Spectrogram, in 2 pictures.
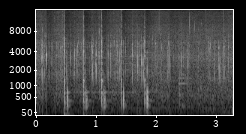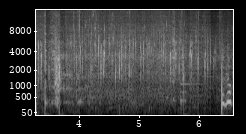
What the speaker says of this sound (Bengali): বেরেস্তা ভাজা প্রায় হয়েই এসছে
